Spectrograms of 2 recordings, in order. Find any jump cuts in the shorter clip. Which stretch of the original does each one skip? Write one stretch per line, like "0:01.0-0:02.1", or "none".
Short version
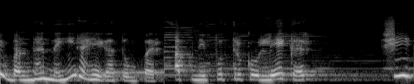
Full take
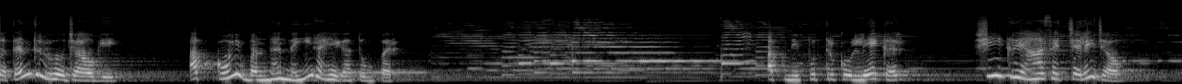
0:04.0-0:07.6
